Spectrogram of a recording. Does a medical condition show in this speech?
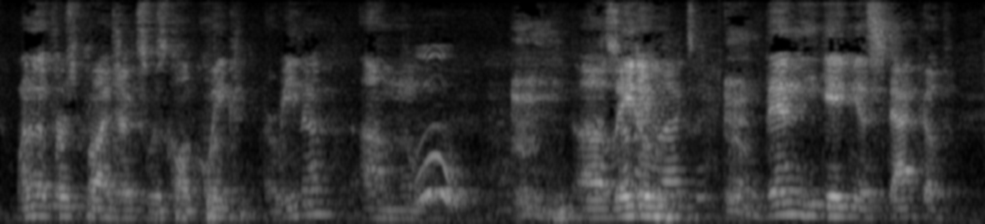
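No.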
